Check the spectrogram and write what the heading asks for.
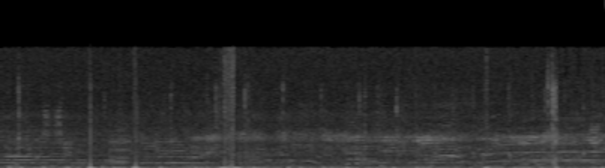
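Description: Faint, distant voices of players and onlookers on an open cricket ground, with a few sharp clicks or knocks scattered through.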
